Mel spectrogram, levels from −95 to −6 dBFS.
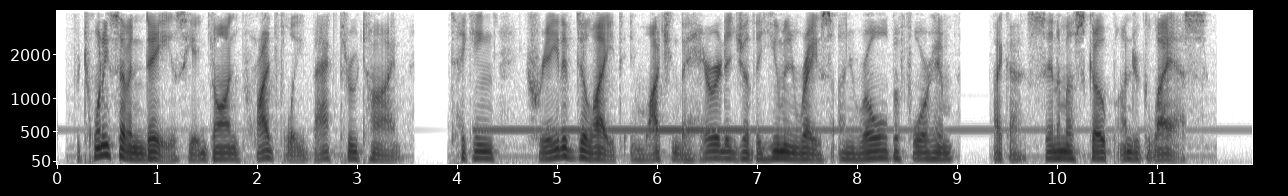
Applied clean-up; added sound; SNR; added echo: none; Mallet percussion; 18 dB; none.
